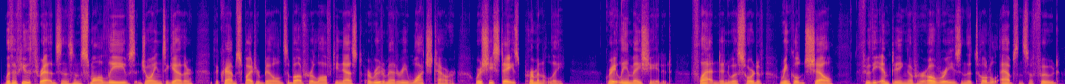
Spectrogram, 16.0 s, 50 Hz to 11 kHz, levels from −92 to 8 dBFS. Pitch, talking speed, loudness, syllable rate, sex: 130 Hz, 175 wpm, -21 LUFS, 5.7 syllables/s, male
